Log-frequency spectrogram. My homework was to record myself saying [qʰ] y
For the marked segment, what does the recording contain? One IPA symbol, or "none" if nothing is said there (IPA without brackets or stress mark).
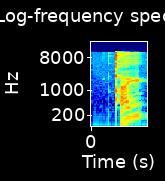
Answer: qʼ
